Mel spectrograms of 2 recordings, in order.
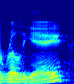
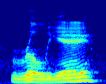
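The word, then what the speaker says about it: R'lyeh: l y e h most people pronounce it relie but uh in the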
